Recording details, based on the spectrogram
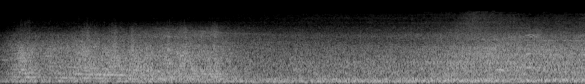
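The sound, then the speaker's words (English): A very large plane roars low, directly over a building on September 11, 2001, before going into one of the Twin Towers, a dense, steady engine rumble that stays loud for several seconds without fading. “A very large plane just flew directly over my building, and there's been another collision.”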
